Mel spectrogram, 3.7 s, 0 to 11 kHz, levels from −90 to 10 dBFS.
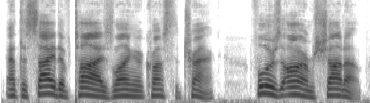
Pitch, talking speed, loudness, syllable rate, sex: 160 Hz, 210 wpm, -18 LUFS, 5.0 syllables/s, male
